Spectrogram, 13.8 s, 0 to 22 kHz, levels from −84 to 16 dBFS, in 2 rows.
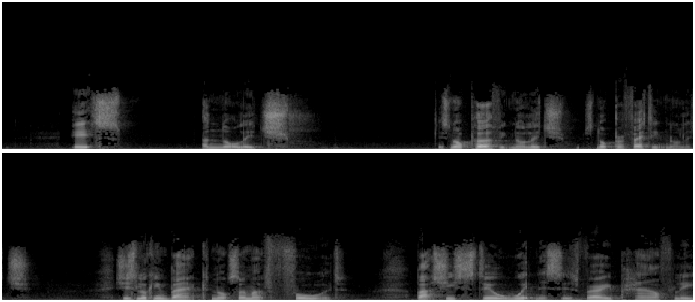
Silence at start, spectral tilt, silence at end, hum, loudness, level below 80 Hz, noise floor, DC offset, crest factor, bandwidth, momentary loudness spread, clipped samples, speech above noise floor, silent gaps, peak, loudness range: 0.7 s; -4.5 dB/octave; 0 s; none; -31 LUFS; -54 dBFS; -58 dBFS; under 0.1%; 24 dB; 10 kHz; 13 LU; under 0.1%; 28 dB; none; -8 dBFS; 4 LU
